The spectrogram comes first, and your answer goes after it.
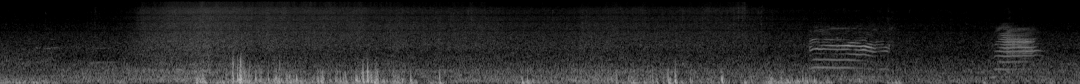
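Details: Community cats in the mountains in stormy wind: a long stretch of rumbling wind and rustling, then two clear meows close together near the end, the first wavering and the second brief and higher.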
